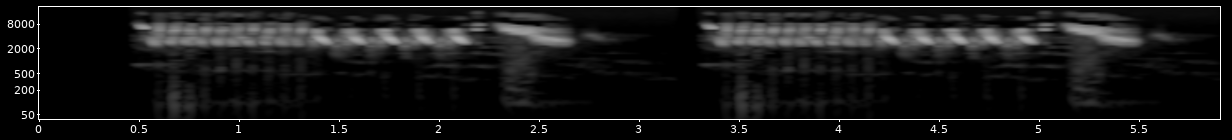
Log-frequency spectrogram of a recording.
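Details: European goldfinch klakla song: a buzzy, rattling opening runs into a quick string of clear high notes and ends on a sharp slurred downward note. The same phrase is heard twice, about three seconds apart, in a quiet setting.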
